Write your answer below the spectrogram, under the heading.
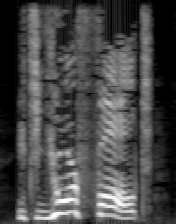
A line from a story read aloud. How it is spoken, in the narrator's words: Brittany cried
